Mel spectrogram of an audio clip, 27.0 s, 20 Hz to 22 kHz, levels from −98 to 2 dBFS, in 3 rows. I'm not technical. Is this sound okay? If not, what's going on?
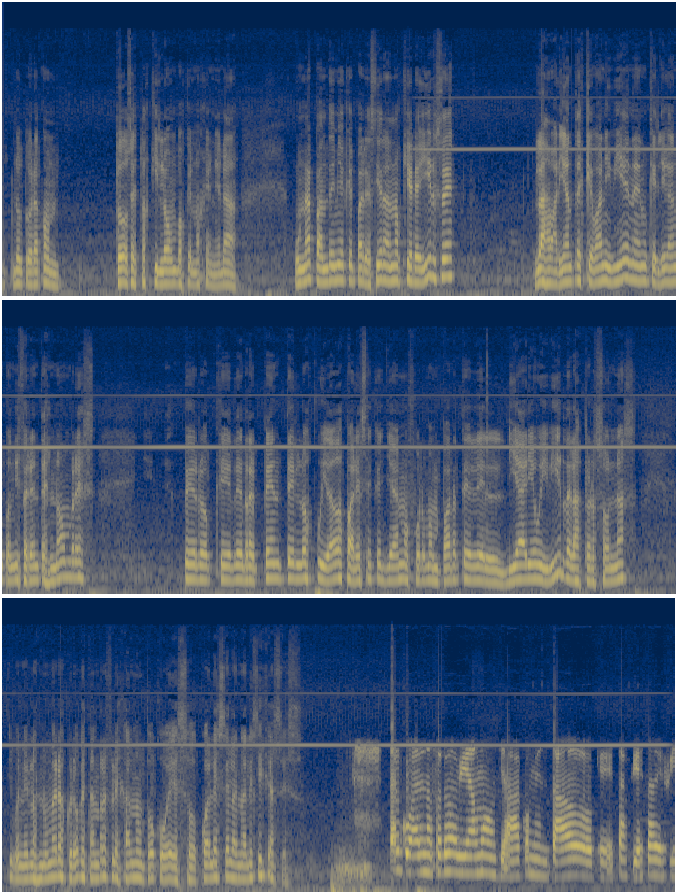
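No. From 5.39 s to the end there is a feedback whistle, a thin, steady high tone near 3.3 kHz sitting well below the main sound and swelling and fading slowly in level. It is likely a loudspeaker feeding back into the microphone, held just short of howling.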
